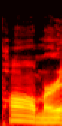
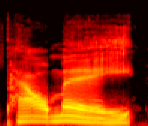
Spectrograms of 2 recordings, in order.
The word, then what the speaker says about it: Palmer: Even the name of Palmer is not Palmer, it's Palmay.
